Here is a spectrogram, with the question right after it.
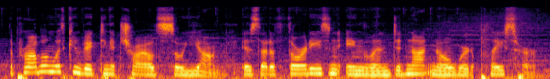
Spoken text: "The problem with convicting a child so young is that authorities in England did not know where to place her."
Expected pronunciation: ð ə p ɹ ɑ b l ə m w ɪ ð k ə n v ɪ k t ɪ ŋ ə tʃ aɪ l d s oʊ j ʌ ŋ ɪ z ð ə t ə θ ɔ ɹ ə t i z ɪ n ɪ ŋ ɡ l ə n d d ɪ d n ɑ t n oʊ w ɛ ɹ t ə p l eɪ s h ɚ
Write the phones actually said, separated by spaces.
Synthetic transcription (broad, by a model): ð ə p ɹ ɑ b l ə m w ɪ ð k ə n v ɪ k t ɪ ŋ ə tʃ aɪ l d s oʊ j ʌ ŋ ɪ z ð ə t ə θ ɔ ɹ ə t i z ɪ n ɪ ŋ ɡ l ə n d d ɪ d n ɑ t n oʊ w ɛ ɹ t ə p l eɪ s h ɚ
